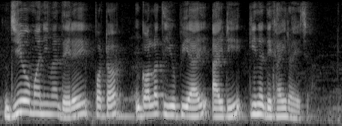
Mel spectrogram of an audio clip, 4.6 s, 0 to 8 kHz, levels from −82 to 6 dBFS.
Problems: continuous background conversations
